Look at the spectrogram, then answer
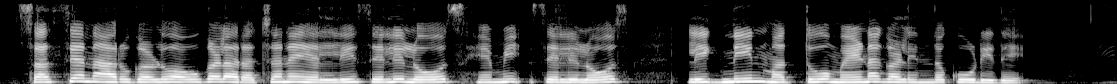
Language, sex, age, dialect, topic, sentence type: Kannada, female, 25-30, Coastal/Dakshin, agriculture, statement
